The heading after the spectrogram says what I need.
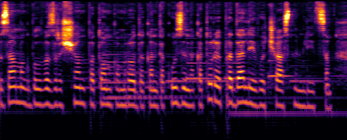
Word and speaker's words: Cantacuzino: бычок украшать мы произносим кантокузино но правильно ставится ударение на и кантакузина князь Георгий контакузина считался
